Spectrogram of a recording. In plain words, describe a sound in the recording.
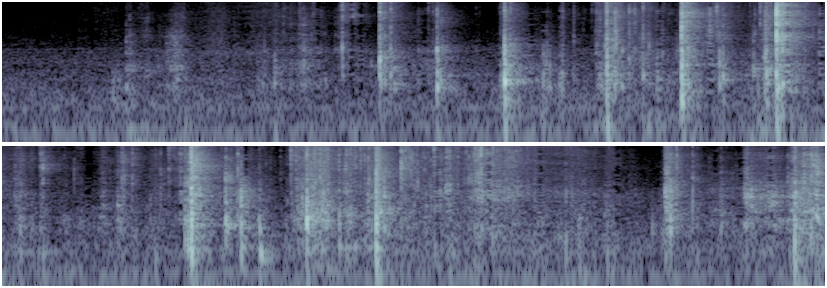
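Hands handle and open a small cardboard box.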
